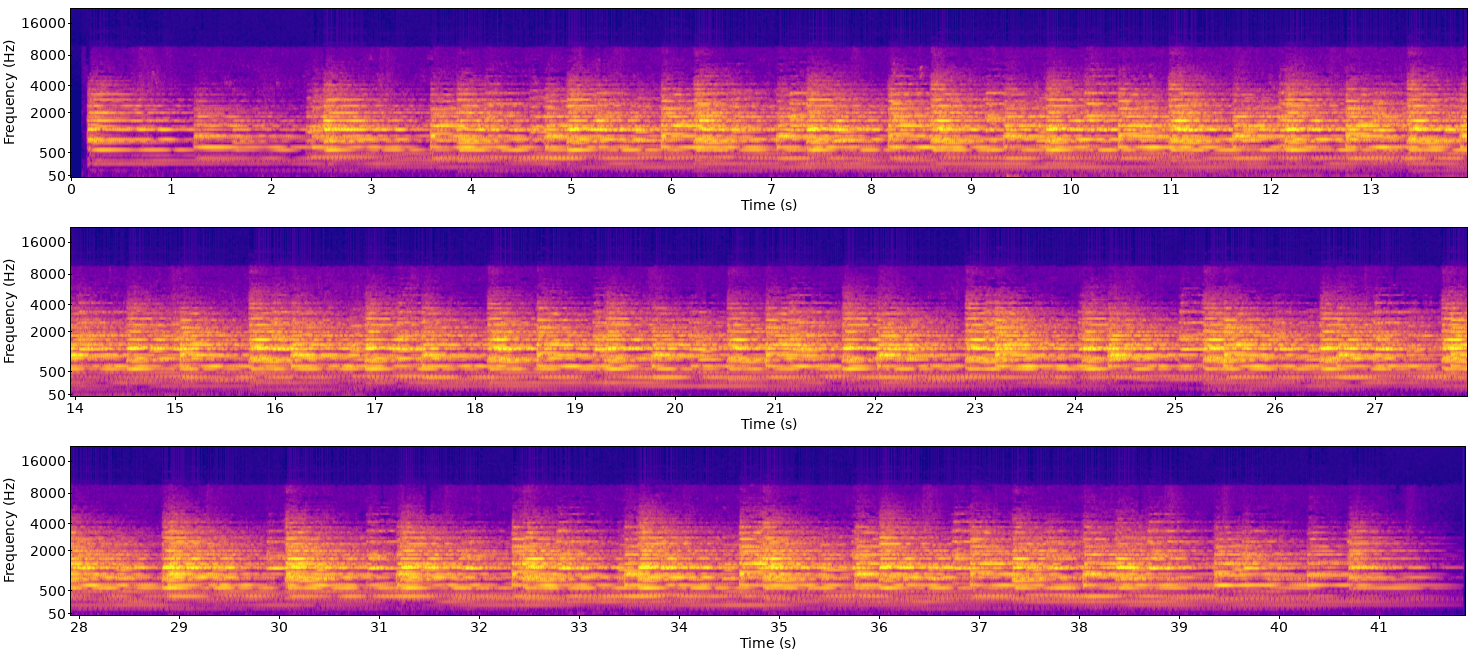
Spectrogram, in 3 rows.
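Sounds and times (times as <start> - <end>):
bells ringing at Csíksomlyó: 0.2 - 41.8.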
